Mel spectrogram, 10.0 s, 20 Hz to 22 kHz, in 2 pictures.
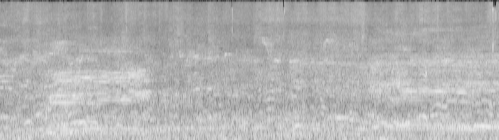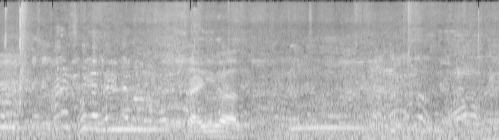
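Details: Sahiwal bull calf, about six to seven months old, at the start of trading at Aftabganj cattle market, Dinajpur, Bangladesh, on 7 July; several drawn-out, wavering low moos rise above constant crowd chatter and close men's talk.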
